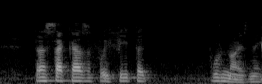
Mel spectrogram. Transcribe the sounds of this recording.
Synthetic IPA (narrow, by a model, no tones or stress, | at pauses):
t̪ɐ̃sakazɐfojfit̪ɐ | puɾnojznẽ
